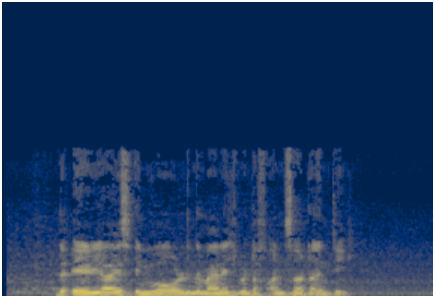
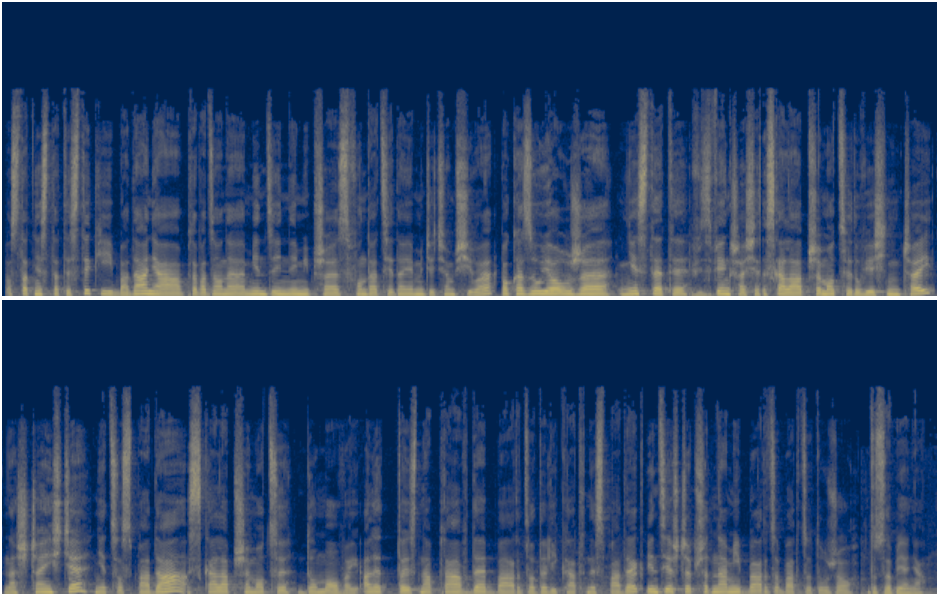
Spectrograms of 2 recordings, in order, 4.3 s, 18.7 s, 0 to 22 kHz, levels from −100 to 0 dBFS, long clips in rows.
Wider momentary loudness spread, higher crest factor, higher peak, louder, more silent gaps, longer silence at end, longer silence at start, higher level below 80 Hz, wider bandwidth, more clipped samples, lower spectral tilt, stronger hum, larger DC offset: first, 12 LU vs 8 LU; about the same, 16 dB vs 16 dB; first, -8 dBFS vs -14 dBFS; first, -22 LUFS vs -31 LUFS; neither; first, 0.85 s vs 0.05 s; first, 0.55 s vs 0 s; first, -64 dBFS vs -72 dBFS; second, 11.5 kHz vs 15.5 kHz; neither; first, -7.5 dB/octave vs -5 dB/octave; neither; second, under 0.1% vs 0.1%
